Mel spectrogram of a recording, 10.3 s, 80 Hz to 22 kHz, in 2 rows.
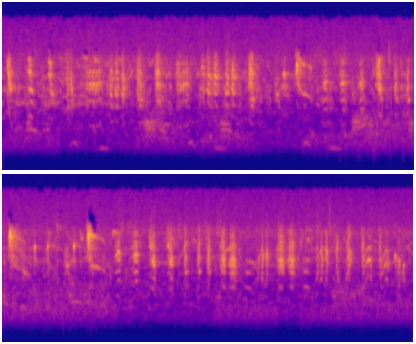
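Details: Eurasian Reed Warbler song recorded 6–7 May 2022 at Wetering, Overijssel, Netherlands: long run of rhythmic chattering notes, some doubled or tripled, jerky and scratchy, contentedly burbling with a little imitation.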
